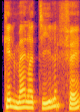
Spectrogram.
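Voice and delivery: ordinary delivery

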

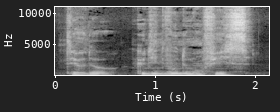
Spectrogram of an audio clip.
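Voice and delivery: fearful, anxious voice full of dread. Laluc asks Adeline about his son Théodore, fearfully. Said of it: "demanda Laluc avec crainte".

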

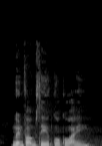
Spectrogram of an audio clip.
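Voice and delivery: ordinary delivery

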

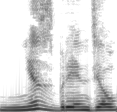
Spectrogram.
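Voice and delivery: loud, irritated, grousing grumbling tone. The young witch, brushing off her hands, disputes a claim, grumbling. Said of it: "заворчала ведьмочка".

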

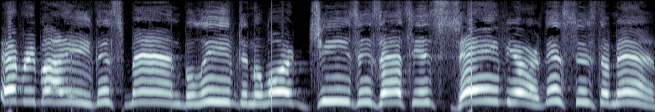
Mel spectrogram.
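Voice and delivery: very loud, very high, slow, drawn-out mocking yell. Retelling how a foreman mocked a convert in the yard: imitating a mocking yell. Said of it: "he yelled out and he said".

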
